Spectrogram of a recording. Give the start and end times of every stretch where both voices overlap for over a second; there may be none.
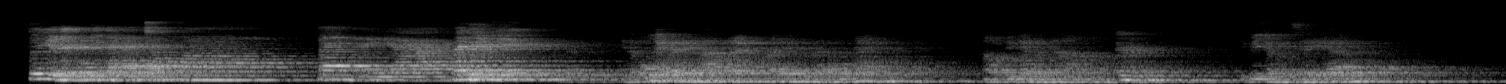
none

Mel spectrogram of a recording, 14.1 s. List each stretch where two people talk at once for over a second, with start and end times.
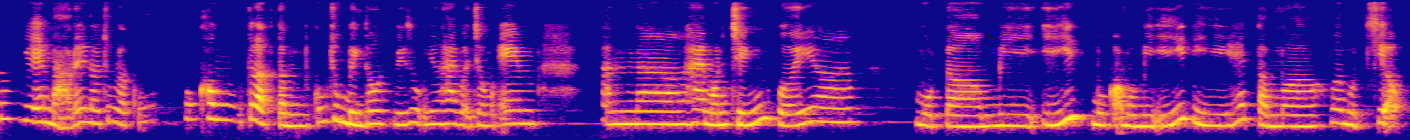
none

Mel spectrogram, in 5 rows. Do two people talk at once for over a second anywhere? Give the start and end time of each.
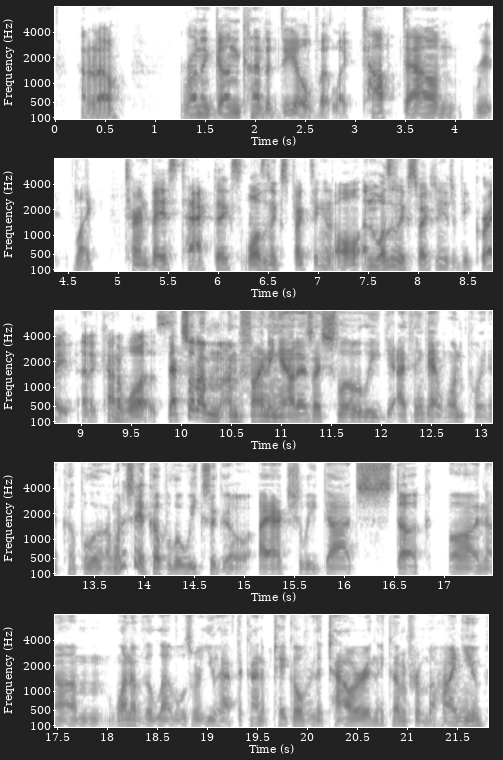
none

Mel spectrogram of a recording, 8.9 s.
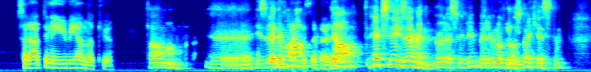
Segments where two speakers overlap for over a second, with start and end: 3.6-5.2

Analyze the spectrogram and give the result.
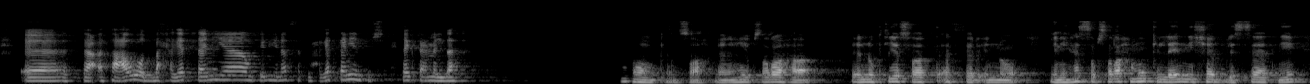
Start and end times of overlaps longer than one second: none

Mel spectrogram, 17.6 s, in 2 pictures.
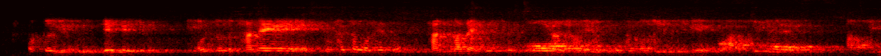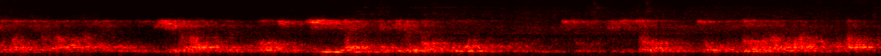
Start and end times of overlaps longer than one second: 5.2-6.9

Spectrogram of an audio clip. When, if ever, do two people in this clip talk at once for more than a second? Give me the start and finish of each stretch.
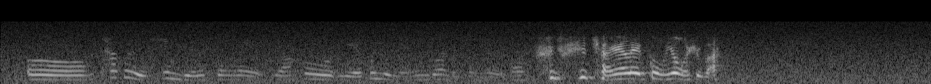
none

